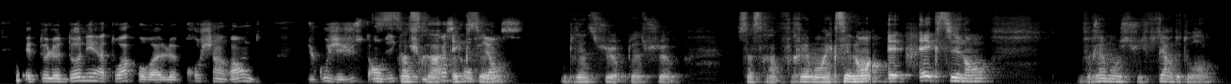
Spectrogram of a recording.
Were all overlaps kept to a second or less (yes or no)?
no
